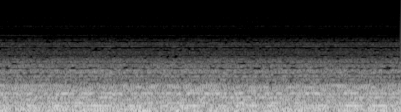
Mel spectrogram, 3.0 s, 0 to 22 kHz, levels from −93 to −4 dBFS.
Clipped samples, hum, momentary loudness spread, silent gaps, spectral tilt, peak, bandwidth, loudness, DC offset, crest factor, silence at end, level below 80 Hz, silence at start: under 0.1%; none; 1 LU; none; -11 dB/octave; -12 dBFS; 5.2 kHz; -25 LUFS; under 0.1%; 12 dB; 0 s; -30 dBFS; 0 s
